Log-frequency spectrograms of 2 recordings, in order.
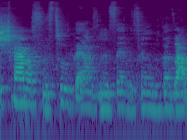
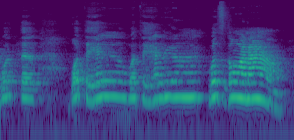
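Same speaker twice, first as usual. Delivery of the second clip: shocked retold reaction; 8 semitones higher than usual. Retold shock at phone news.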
